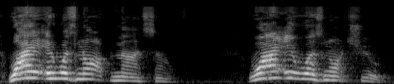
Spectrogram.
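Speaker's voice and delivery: loud indignant declaration; dramatic outburst. Acted. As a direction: fling it out in protest. Muttered line repeated as outburst.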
